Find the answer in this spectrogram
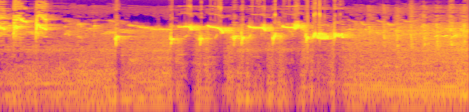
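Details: A continuously singing Oriental magpie-robin provokes rivals: a few sharp whistles, a pause, then a long run of quick descending slurred notes and warbles. A low background hum is faintly audible.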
